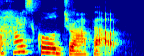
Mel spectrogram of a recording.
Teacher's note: emphasizing the word drop we get drop out and that's a person who leaves before finishing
